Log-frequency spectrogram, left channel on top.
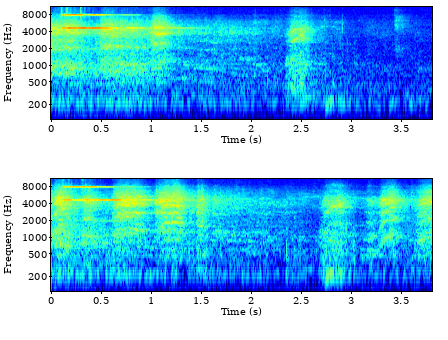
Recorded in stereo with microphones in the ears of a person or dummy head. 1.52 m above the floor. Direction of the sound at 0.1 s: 85° left.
